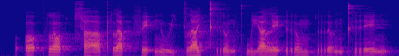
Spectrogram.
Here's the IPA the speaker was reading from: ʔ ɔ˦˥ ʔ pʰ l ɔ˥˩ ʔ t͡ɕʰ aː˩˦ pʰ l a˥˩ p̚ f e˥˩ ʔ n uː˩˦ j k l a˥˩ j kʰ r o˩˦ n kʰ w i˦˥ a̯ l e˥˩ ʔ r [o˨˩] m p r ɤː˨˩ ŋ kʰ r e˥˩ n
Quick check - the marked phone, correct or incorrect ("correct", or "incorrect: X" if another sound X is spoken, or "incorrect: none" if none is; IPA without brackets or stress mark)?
incorrect: o˧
